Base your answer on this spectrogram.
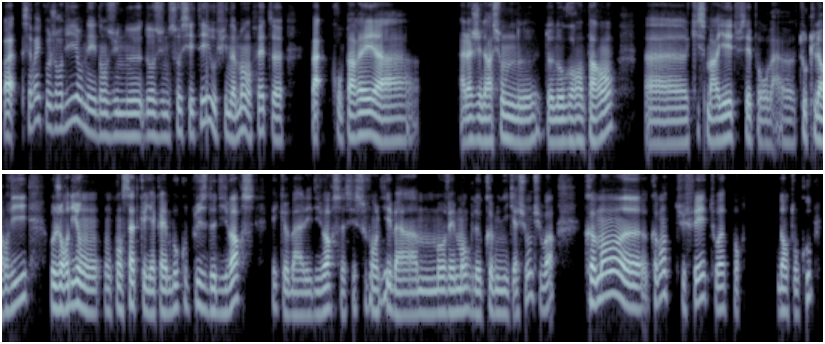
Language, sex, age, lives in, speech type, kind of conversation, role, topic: French, male, 20-24, France, conversation, podcast, host, Comment gères-tu les conversations difficiles au quotidien ?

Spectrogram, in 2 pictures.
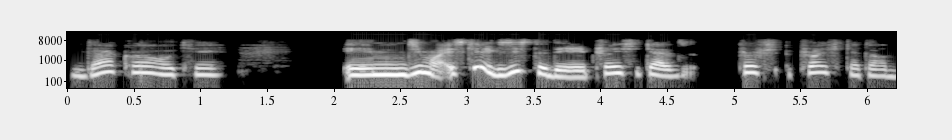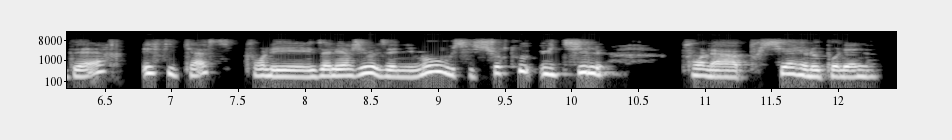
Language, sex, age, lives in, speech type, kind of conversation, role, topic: French, female, 30-34, France, read, expert-assistant, asker, Est-il vrai que certaines races de chiens ou de chats sont hypoallergéniques, ou s'agit-il d'un mythe largement répandu ?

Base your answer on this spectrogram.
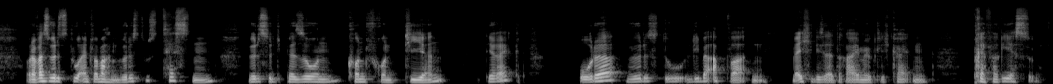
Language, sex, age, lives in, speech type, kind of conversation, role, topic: German, male, 25-29, Germany, conversation, podcast, host, Wie erkennst du, ob Vertrauen echt oder gespielt ist?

